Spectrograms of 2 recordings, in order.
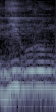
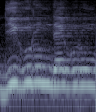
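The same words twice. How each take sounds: First: Said in the usual way. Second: Excited. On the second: Retold or imitated. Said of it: "신나가지고".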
